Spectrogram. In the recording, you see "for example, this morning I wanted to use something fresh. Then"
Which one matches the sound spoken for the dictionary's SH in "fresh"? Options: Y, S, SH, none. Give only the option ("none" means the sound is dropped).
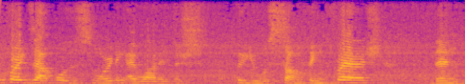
SH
